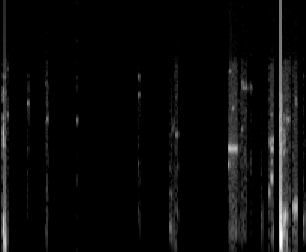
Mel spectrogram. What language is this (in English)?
Swahili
